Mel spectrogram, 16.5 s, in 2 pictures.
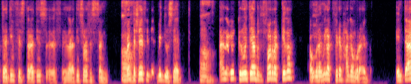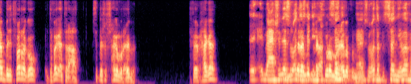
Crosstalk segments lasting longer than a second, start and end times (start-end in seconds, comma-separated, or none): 13.9-15.7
